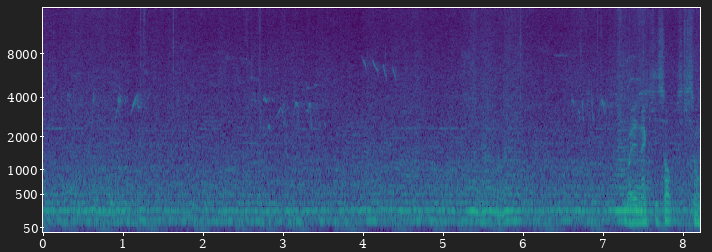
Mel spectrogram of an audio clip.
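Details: European hornets entering and leaving their treated nest: a long, steady low buzz from several insects, swelling louder toward the end as one flies near, with faint background noises.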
